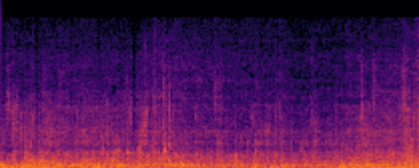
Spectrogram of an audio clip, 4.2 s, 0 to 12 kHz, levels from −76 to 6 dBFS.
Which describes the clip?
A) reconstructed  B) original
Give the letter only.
B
